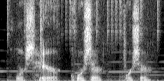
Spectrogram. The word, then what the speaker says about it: Corsair: Corsair.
